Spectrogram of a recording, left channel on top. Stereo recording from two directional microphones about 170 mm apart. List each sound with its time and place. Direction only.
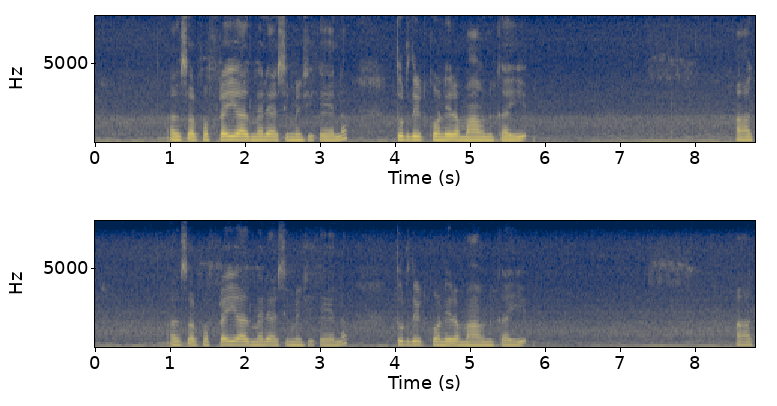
0.9 s speech: 30° left (ahead or behind)
8.5 s speech: 30° left (ahead or behind)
